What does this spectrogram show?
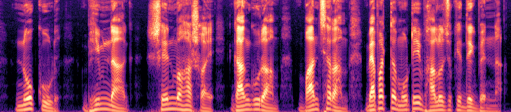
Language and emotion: Bengali, neutral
